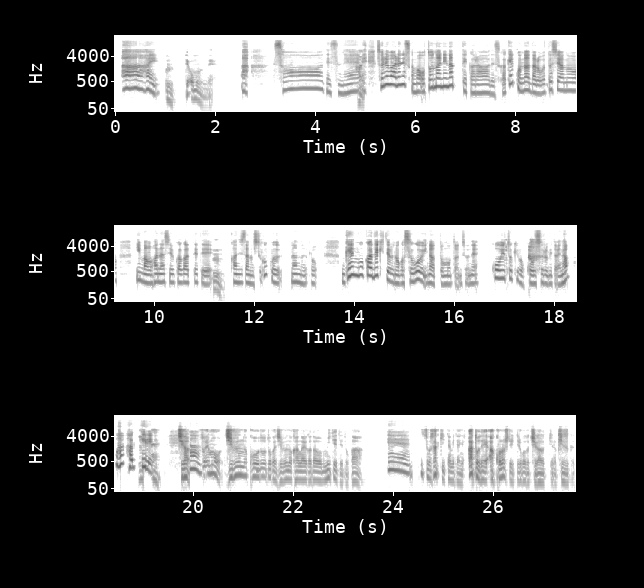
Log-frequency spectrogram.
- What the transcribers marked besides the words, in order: other noise; chuckle
- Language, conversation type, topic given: Japanese, podcast, 直感と理屈、普段どっちを優先する？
